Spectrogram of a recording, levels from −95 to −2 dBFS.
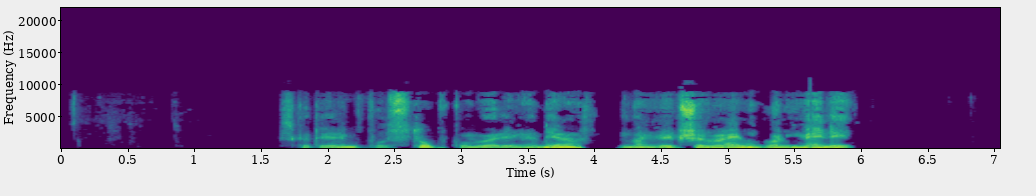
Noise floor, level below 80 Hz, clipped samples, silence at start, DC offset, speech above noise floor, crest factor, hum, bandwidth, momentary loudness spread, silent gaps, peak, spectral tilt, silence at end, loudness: -71 dBFS; -44 dBFS; under 0.1%; 1.65 s; under 0.1%; 49 dB; 18 dB; none; 9.4 kHz; 12 LU; 4.05-4.13 s; -6 dBFS; -4.5 dB/octave; 1.15 s; -22 LUFS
